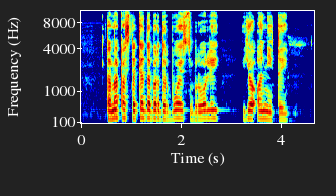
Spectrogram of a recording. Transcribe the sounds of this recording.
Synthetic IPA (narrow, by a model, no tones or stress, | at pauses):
t̪ɐmʲɛpɐst̪ɐt̪ʲɛd̪ɐbɐɾd̪ɐɾbuɔjɛsʲɪbɾoːlʲɛɪ | jɔʔɐnʲit̪ɐɪ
